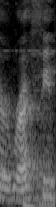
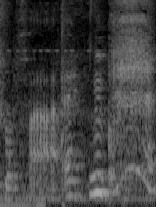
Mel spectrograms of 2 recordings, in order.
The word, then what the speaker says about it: Rafi: in five foundation brush I was pronouncing this wrong for so long I kept saying refy but it's Rafi um and I wash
